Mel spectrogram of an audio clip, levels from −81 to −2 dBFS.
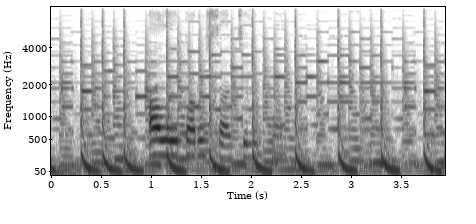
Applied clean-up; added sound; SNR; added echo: none; Drum kit; -2 dB; none.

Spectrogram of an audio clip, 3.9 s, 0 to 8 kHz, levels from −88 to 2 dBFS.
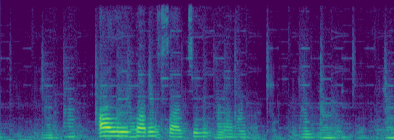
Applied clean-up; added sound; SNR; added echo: neural separator model SepFormer DNS4.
